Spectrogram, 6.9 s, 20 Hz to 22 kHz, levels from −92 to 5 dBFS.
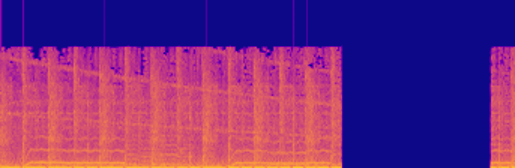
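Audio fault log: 4.54–6.53 s, audio dropout to silence: the sound breaks off abruptly at 4.54 s and returns just as suddenly at 6.53 s, leaving close to 2.0 s of complete silence with no room tone or noise floor underneath. That dead-flat gap is most likely the input being lost, through a disconnected device, a failed link or a mute, while the recorder kept writing silence, so whatever occurred in those two seconds is gone.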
